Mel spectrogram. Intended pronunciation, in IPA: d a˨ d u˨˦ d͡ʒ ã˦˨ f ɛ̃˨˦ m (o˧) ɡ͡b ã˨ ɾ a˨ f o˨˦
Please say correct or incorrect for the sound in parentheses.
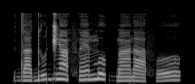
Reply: incorrect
